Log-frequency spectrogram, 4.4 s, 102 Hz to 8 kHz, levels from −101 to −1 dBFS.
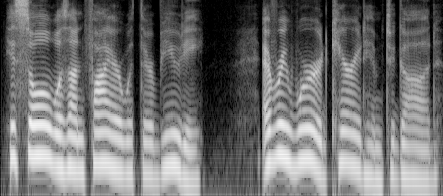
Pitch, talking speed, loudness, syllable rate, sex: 185 Hz, 190 wpm, -16 LUFS, 4.8 syllables/s, female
